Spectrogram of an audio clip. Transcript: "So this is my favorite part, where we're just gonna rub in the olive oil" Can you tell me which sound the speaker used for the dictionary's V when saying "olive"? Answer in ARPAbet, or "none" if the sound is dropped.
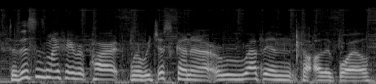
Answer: V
